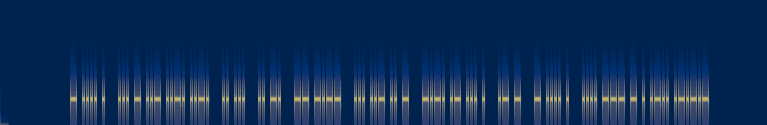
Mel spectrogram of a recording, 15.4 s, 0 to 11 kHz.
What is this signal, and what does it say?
Morse code, heard as a keyed tone, about 29 wpm, 700 Hz. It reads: THE STUFF IS IN MY SUIT CASE AT THE HOTEL.
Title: Sentences from Top 1600 Words 30wpm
